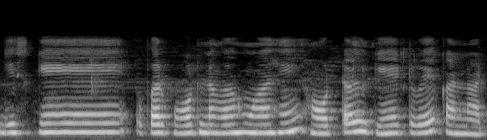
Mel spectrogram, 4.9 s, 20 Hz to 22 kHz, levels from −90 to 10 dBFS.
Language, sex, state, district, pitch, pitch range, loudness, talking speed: Hindi, female, Madhya Pradesh, Bhopal, 240 Hz, 230-255 Hz, -17 LUFS, 110 wpm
